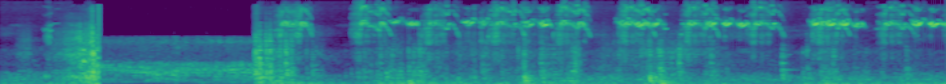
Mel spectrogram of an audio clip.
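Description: A Brahminy starling gives high, squeaky chattering notes in quick repeated bursts, over low background rumble and a loud handling knock at the start.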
